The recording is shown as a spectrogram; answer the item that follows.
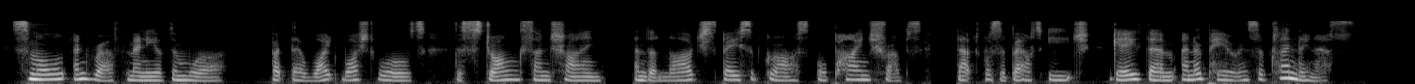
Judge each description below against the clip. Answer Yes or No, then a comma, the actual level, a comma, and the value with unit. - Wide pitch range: No, average, 3.1 semitones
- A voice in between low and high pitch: No, high, 200 Hz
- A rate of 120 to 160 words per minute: Yes, average, 140 wpm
